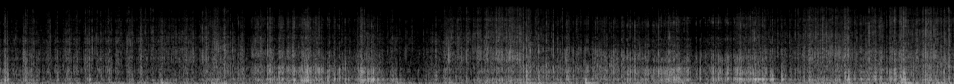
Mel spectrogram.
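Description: A wooden natural-bristle brush sweeps across the right side of a grey foam microphone windscreen while a hand with long nails rests on the foam. The result is a steady, muffled scratching rustle with a deep rumbling low end, swelling and easing in soft waves without distinct separate strokes.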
